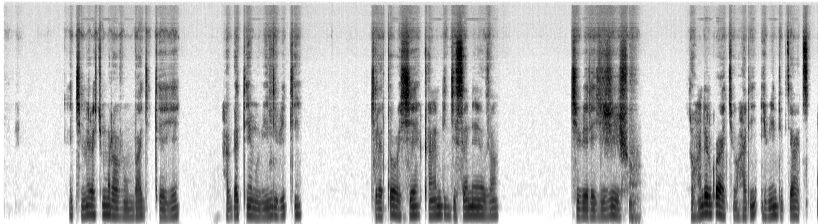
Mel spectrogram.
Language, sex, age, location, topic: Kinyarwanda, male, 18-24, Huye, health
